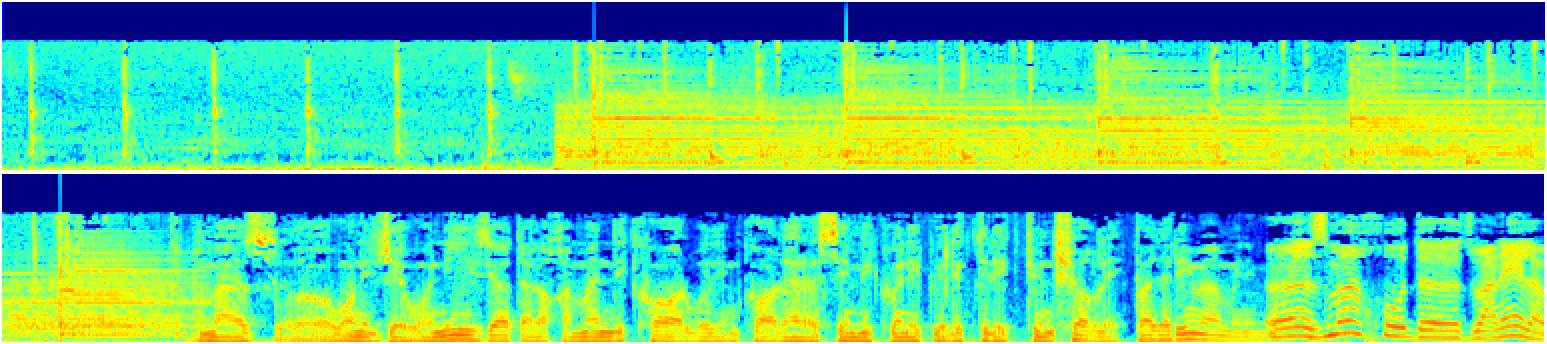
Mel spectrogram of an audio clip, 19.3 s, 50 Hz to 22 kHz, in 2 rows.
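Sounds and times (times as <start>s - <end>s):
large clock with locally made parts ticking: 0.0s - 13.0s
large clock sustained ringing chime: 3.5s - 11.6s
speech: 11.1s - 19.2s.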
